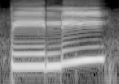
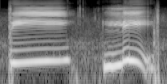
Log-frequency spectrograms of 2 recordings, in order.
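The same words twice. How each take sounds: First: Said in the usual way. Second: पीली slow, with both ई long; teacher modelling पीली slowly; stretched long ई. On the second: Shown as a demonstration. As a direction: hold each ई in पीली. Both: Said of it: "इस प्रकार पढ़ना है".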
